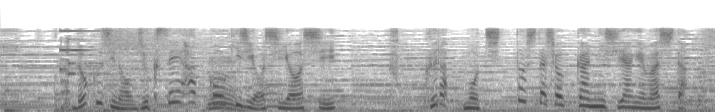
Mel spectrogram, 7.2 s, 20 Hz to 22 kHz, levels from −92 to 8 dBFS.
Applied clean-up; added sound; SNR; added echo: none; none; none; none.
